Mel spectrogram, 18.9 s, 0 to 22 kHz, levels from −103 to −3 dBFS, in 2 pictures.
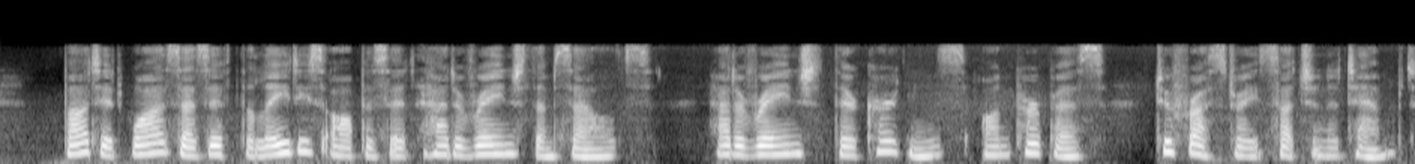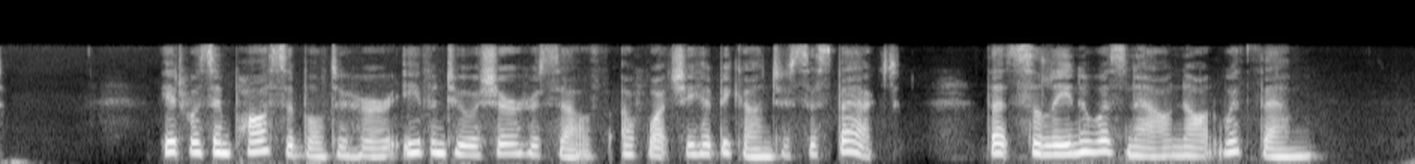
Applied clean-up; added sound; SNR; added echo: neural mask model Resemble Enhance denoiser.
